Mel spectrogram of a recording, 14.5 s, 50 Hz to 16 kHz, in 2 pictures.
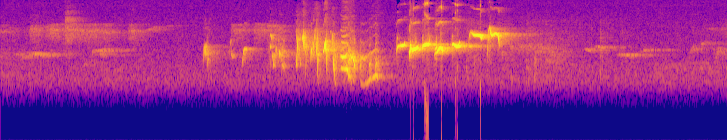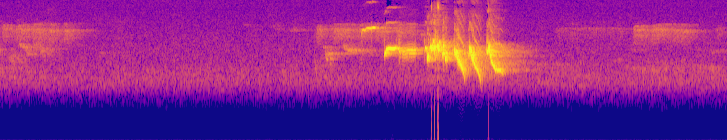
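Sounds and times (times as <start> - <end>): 
European robin Erithacus rubecula song: 0.0 - 8.2, 10.4 - 12.6.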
